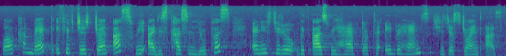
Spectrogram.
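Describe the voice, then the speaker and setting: Eager talk show hostess. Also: female voice, on the high side, normal speed, music in the background. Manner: eager, reacting often. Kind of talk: studio talk-show interview.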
